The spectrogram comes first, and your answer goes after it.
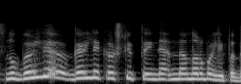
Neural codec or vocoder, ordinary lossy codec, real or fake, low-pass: codec, 16 kHz, 0.7 kbps, FocalCodec; MP3, 64 kbps; fake; 7.2 kHz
